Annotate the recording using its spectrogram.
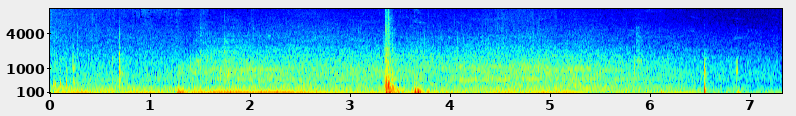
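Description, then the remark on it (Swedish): A steady, low roar of traffic on the E20 motorway in Sweden, about an hour south of Skara and 40 minutes from Gothenburg, fills the background without a break, with a few short, sharp knocks. No one speaks. “Ljudet du hör i bakgrunden är E20.”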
